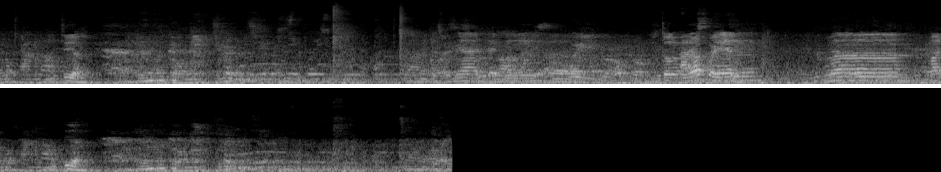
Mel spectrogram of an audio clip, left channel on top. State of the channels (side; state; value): right; drops out; at 4.5 s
